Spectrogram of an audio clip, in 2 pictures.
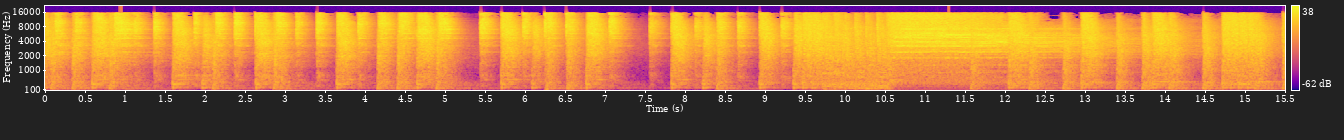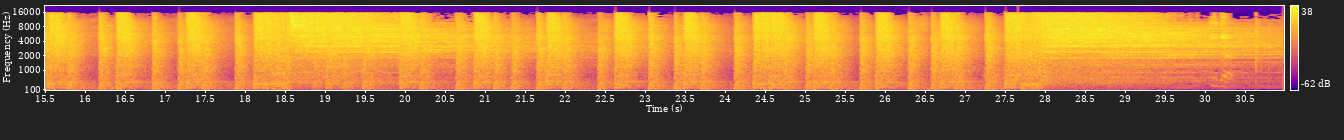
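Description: Drum kit played live: rapid strokes on the drums and bass drum, with a short break about seven seconds in and several spells of ringing cymbals that wash over the hits.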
